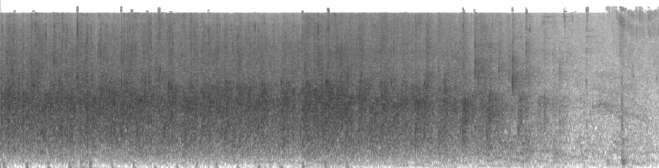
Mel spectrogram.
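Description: A crowd claps together in a dense, steady burst of applause that holds strong for several seconds, then gradually thins and fades away toward the end.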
